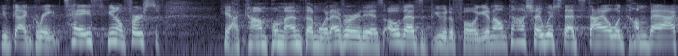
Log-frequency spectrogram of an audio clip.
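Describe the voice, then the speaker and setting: An animated tone comes through at a fairly quick pace, with music in the background. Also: woman, medium pitch for a woman. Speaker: sales trainer, conference speaker. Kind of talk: conference talk with audience questions. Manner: fast; conversational, animated.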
